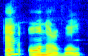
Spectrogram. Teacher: Çünki burada H tələffüz olunmur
